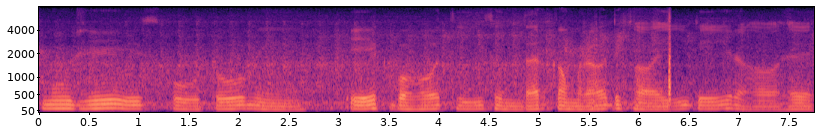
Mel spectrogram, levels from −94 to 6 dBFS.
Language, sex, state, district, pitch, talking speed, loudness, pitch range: Hindi, male, Madhya Pradesh, Umaria, 100 Hz, 100 wpm, -23 LUFS, 90-105 Hz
